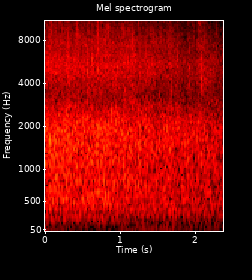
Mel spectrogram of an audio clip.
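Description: A church congregation at Paz Church Macapá applauds in a steady, dense wash of clapping that fades slightly toward the end, with no speech over it.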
